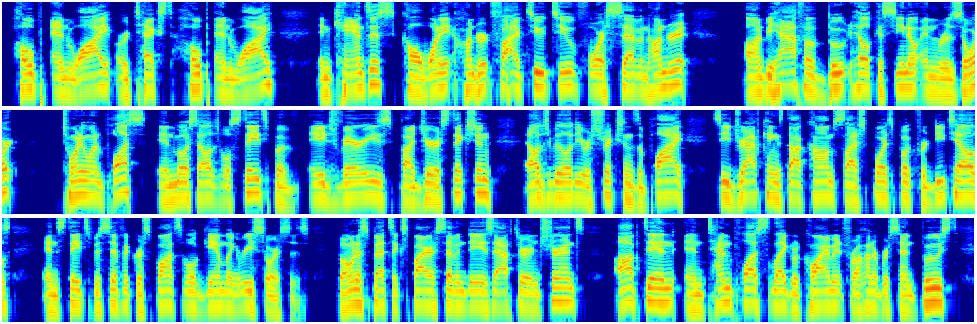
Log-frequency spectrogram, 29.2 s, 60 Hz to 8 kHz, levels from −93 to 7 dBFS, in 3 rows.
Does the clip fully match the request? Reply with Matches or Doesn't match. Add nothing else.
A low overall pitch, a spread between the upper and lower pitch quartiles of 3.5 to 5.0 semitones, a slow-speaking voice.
Doesn't match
